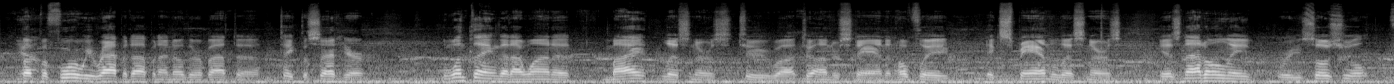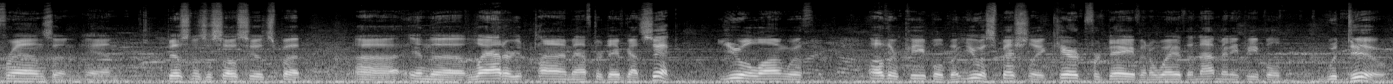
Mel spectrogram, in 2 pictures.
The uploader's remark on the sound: Recorded from Miller Park in Milwaukee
